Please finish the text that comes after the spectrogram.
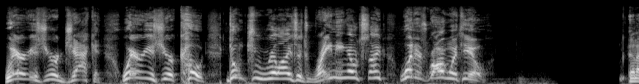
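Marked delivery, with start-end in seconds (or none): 0.0-4.9 mock angry yelling, pitched much higher; imitating a yell. Crazy guy yelling at the narrator for having no coat, high mock yell. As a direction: ham up the crazy guy's rant in a high voice. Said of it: "starts yelling at me".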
